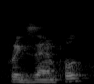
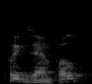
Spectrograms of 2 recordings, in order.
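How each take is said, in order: The two takes are said the same way.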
